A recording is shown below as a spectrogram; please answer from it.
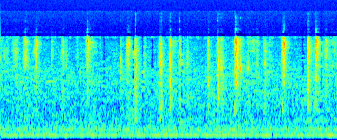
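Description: Computer keyboard keystrokes, faint, irregular single clicks as a line of code is typed, over a steady low hum.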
